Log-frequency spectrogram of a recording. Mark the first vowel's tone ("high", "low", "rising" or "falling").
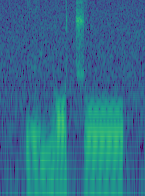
low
